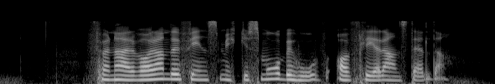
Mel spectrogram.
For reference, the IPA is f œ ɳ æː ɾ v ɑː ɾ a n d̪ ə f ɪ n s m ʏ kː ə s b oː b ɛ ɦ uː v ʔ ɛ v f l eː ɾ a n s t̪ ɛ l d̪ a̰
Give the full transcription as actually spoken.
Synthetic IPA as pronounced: f œ ɳ æː ɾ v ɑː ɾ a n d̪ ə f ɪ n s m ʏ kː ə s m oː b ɛ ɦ uː v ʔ a v f l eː ɾ a n s t̪ ɛ l d̪ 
